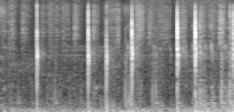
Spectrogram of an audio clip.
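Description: Writing on a board during an optics lesson: a string of crisp, close tapping and scratching strokes in an irregular rhythm, standing alone over a soft room hiss.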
